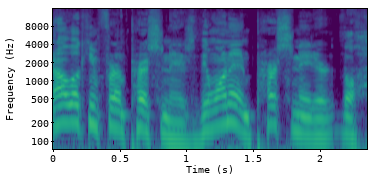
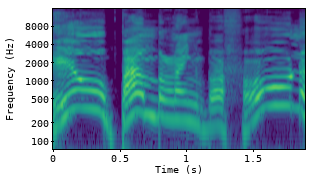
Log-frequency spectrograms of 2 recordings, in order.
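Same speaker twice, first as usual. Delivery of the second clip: loud, lofty, self-righteous, high-and-mighty king voice; 10 semitones higher, 7 dB louder than usual. Speaker imitates a self-righteous man scolding someone, mock self-righteous king voice. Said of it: "Like he thinks himself very high and mighty".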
